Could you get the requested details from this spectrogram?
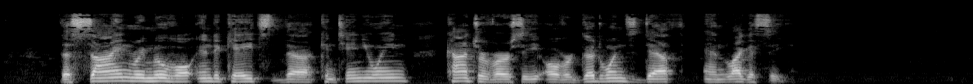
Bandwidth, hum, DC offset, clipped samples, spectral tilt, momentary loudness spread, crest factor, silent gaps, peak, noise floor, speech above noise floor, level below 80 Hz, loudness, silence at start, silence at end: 11.5 kHz; none; under 0.1%; under 0.1%; -4.5 dB/octave; 12 LU; 18 dB; none; 0 dBFS; -69 dBFS; 52 dB; -58 dBFS; -17 LUFS; 0.6 s; 1.9 s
